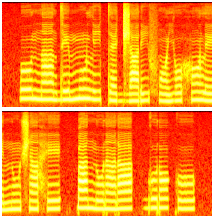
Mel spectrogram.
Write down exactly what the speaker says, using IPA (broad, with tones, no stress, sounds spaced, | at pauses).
o˧ n ã˧ d e˧ m ũ˦ l i˧ t ɛ˧ d͡ʒ a˧ ɾ i˧ f ɔ̃˨ j o˧ h ɔ̃˦ l e˧ n ũ˧ ʃ ã˦ h e˦ | k͡p a˦ n o˧ ɾ ã˧ ɾ a˦ | ɡ o˦ ɾ ɔ˦ k o˧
